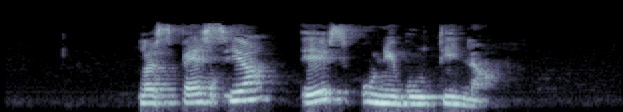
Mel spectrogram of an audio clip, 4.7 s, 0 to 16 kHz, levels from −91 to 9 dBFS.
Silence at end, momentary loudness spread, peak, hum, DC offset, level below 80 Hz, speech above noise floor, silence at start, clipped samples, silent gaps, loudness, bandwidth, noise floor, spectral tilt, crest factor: 0.95 s; 11 LU; -2 dBFS; none; under 0.1%; -58 dBFS; 58 dB; 1.05 s; under 0.1%; none; -15 LUFS; 8.2 kHz; -72 dBFS; -4 dB/octave; 16 dB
